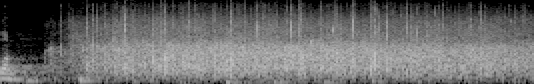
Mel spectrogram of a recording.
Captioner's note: applause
